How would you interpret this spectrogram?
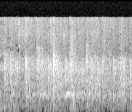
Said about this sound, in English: Hallelujah. Hallelujah. Can we give Jesus a mighty hand clap?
